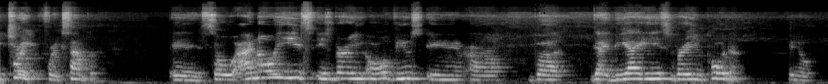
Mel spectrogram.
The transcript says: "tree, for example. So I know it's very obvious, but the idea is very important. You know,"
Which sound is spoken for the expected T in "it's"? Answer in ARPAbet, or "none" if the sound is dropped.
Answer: S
